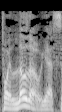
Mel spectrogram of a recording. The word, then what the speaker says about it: Toilolo: There's another Stanford kid, you know, this Levine Toilolo, I think I said it right. But Toilolo. – Toilolo, yes.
